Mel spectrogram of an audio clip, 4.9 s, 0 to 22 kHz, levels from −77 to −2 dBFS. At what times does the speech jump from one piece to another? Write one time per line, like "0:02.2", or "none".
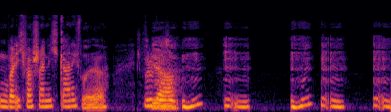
0:01.0
0:04.0

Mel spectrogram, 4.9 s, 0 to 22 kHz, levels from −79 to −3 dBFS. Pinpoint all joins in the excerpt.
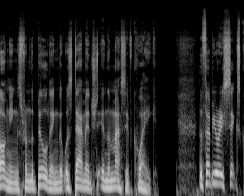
none

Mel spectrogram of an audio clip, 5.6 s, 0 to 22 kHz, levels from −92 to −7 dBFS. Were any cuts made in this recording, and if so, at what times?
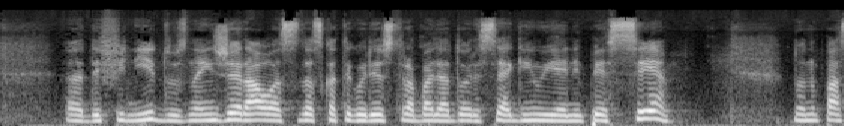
0:02.0

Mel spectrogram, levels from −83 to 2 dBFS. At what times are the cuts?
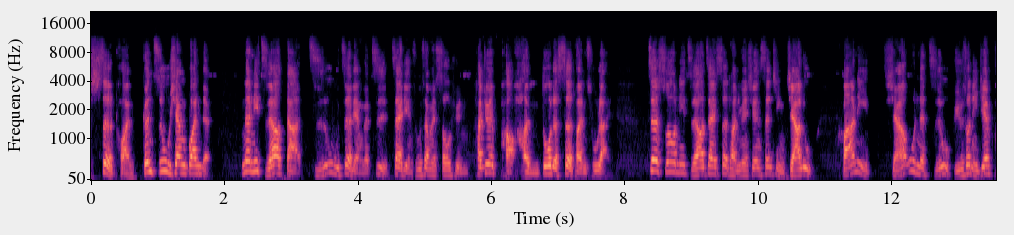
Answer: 0:11.8

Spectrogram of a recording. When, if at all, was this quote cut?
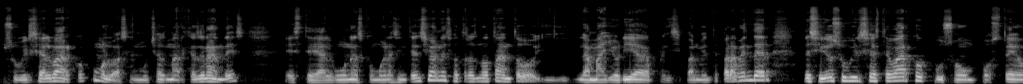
none

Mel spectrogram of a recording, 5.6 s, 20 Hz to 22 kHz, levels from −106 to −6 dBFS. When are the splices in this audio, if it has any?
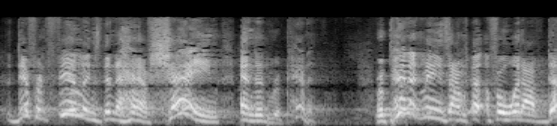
0:01.0
0:02.7
0:04.6

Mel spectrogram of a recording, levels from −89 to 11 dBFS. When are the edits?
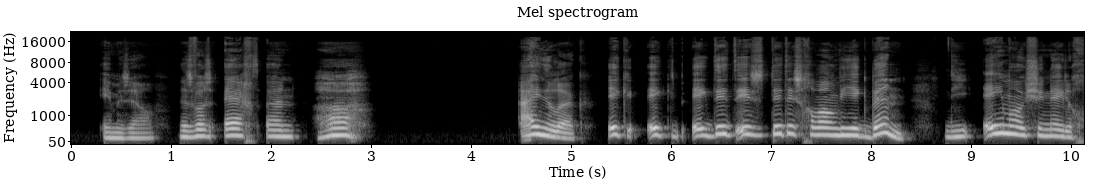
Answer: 0:01.0
0:02.3
0:05.3

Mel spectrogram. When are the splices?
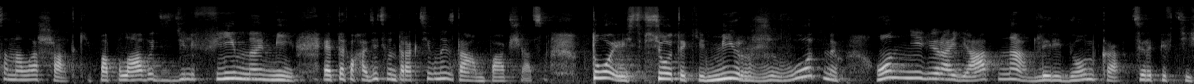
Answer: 0:03.5
0:04.5

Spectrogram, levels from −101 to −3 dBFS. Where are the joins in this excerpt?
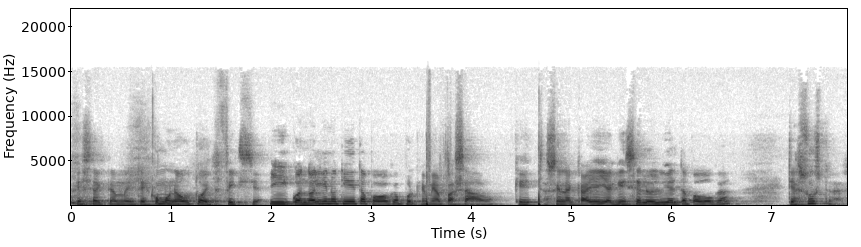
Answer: none

